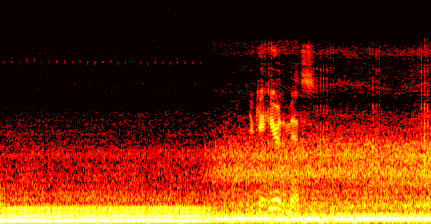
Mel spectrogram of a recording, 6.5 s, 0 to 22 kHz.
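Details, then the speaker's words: 1990 Nissan 300ZX Z32 twin turbo, not run since 2018, first start after new timing belt, old fuel still in tank, no catalyst: idle settles to a steady low beat with occasional stumble; misfire at idle, owner suspects old fuel. "The gas is still old in this car, so the mist could be caused by fuel."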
